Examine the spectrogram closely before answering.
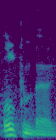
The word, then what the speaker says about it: Hülkenberg: Other stuff from the weekend, Nico Hülkenberg, or Hülkenberg if you take the German pronunciation, has not had the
